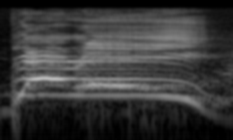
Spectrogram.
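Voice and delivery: high, loud excited yell at a star; fanboy shout. Retold or imitated. Fan spotting Barry Sanders at the airport, excited yell. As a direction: starstruck fan yelling. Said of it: "Barry about to look at me".

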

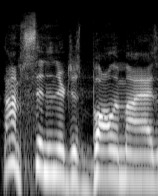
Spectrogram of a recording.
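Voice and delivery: ordinary talk, nothing marked

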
